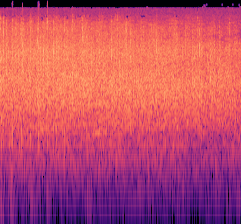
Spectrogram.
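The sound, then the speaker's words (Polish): Steady applause from a church audience during a bilingual Polish-English sermon, dense and continuous throughout with no voices over it. “Teraz trzeba klaskać.”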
